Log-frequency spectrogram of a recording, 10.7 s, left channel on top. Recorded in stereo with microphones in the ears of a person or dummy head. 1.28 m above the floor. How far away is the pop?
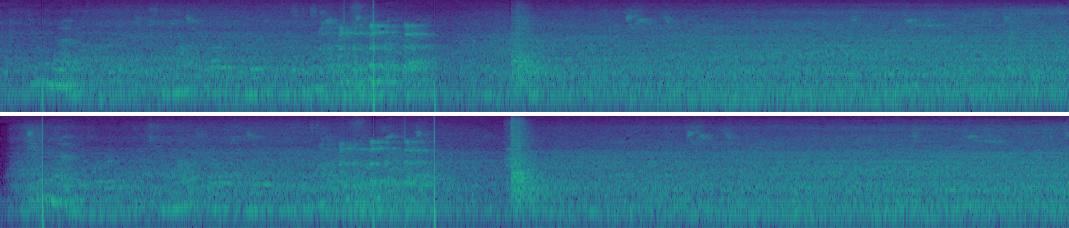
About 3 m.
